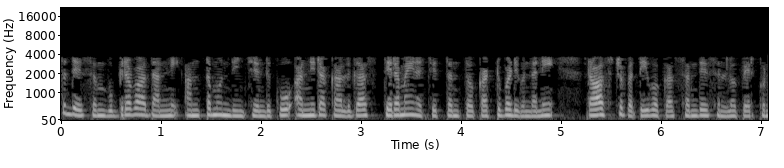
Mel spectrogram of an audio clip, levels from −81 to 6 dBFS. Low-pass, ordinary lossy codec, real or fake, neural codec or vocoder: 3.6 kHz; none; real; none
